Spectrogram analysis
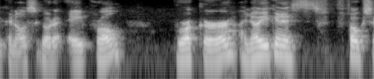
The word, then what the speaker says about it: Brucker: to them I said you know and I and I had to phonetically do it and so finally I said Brooker rhymes with hooker they're like oh and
